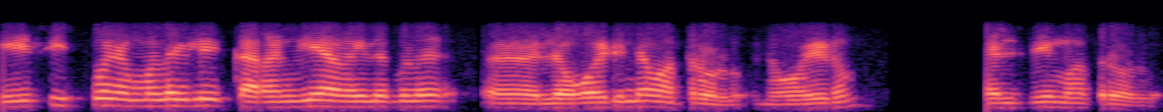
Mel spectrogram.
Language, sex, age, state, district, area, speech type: Malayalam, male, 18-30, Kerala, Palakkad, rural, conversation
